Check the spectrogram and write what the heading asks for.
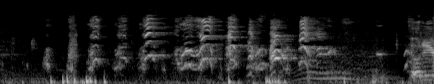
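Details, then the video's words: Cane Corso puppies playing, with high yelps and squeals mixed with low scuffling thumps and rough growly noises in a busy, overlapping jumble. "Bunch of Yipping Puppies!"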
